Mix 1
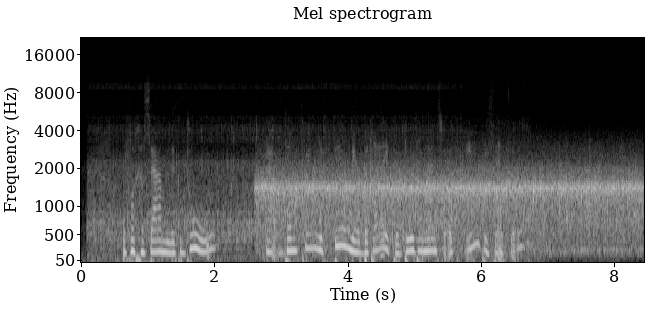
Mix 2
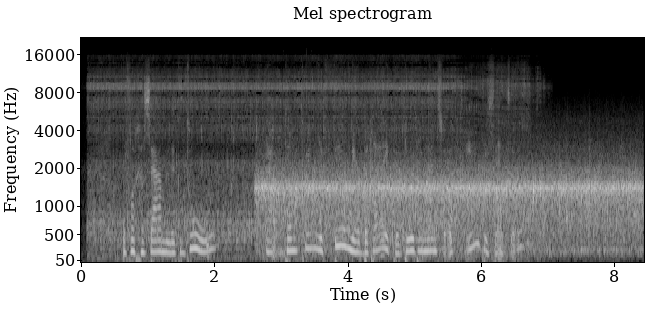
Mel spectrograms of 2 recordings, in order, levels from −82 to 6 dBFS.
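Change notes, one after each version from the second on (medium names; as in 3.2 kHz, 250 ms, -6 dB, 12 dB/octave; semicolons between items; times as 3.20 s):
speech: add bass shelf 160 Hz -9.5 dB; master: remove distance through air 430 m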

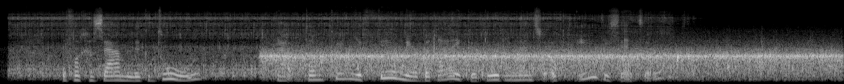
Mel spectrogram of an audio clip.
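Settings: first sound: add treble shelf 7.9 kHz -7 dB; master: add high-pass 340 Hz 24 dB/octave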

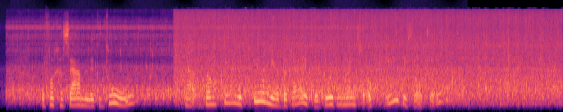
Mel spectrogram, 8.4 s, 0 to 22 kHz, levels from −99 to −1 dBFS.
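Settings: second sound: remove resonant low-pass 1.4 kHz, resonance Q 13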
